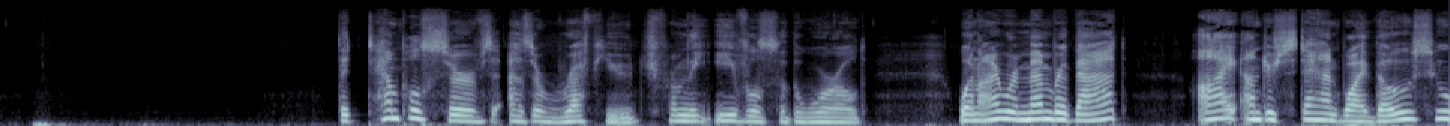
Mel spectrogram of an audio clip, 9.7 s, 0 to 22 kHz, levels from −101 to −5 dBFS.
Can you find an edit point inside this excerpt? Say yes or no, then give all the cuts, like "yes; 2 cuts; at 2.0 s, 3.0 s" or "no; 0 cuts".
no; 0 cuts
